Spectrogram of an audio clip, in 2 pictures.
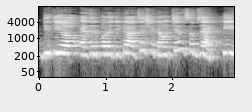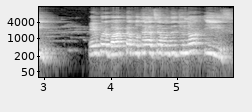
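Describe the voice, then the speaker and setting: Man from Bangladesh teaching grammar, high-pitched, recorded from afar in a roomy space. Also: fairly even intonation, brisk. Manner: repeats key steps, asks students questions. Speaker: English teacher. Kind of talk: classroom grammar lesson. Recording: echoey room, distant mic.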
